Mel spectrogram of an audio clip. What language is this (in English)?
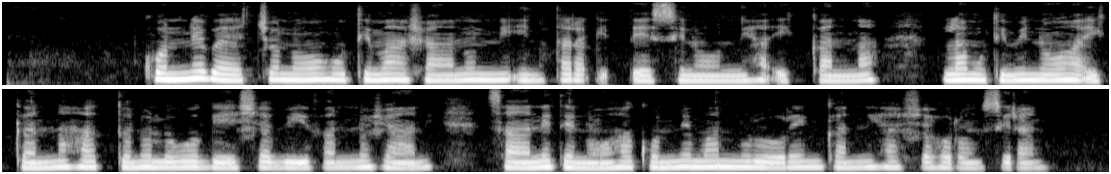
Sidamo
